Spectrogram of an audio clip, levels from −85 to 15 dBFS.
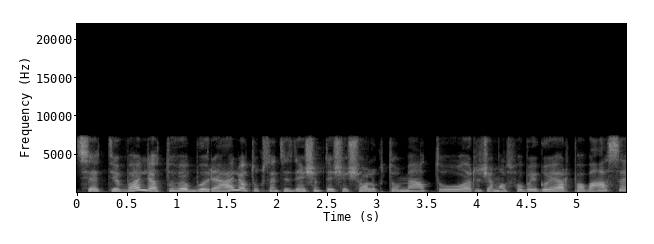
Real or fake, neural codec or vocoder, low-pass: real; none; 7.2 kHz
